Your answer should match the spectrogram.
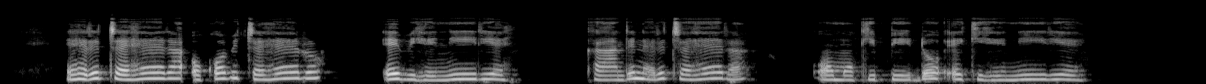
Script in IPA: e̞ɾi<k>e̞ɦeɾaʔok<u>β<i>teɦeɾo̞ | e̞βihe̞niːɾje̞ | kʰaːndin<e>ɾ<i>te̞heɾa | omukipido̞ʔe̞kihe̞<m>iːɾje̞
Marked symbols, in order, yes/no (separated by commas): no, no, yes, yes, yes, no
